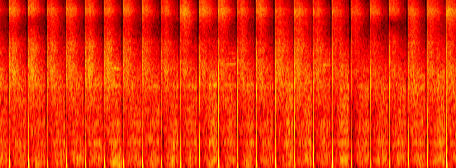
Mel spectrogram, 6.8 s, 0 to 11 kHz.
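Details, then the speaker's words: Sharp, regular snapping clicks about 105 a minute, the pulse firing of a laser machine removing a small tattoo, done in two laser steps. "এখানে tattoo সহ মুখের দাগ তিল আচিল এগুলো remove করা হয় laser machine দ্বারা।"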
